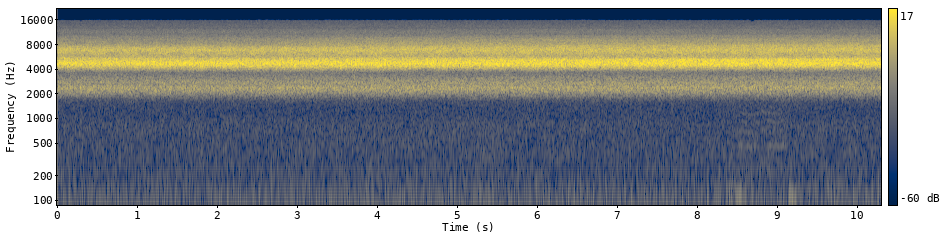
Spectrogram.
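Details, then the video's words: Crickets chirp in a pine forest at sunset, recorded in stereo; dense high-pitched trilling continues without break, and a brief faint low sound appears near the end beneath the chorus. "Cricket sounds in the pine forest"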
